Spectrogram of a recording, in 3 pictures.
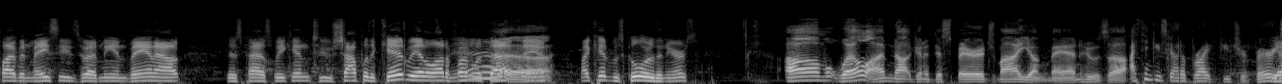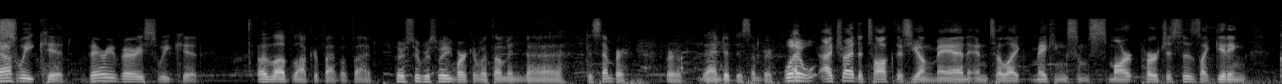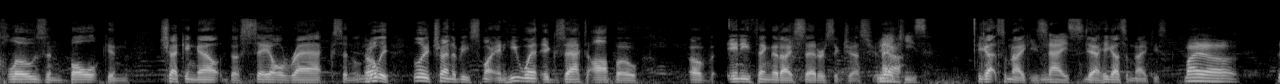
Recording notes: live at Howies!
